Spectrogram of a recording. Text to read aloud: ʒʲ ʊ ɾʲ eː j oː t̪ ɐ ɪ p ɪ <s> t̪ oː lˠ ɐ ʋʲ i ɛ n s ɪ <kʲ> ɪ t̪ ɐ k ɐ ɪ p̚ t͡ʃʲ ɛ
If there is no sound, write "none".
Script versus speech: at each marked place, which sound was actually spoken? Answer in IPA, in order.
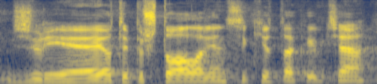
ʃ, kʲ

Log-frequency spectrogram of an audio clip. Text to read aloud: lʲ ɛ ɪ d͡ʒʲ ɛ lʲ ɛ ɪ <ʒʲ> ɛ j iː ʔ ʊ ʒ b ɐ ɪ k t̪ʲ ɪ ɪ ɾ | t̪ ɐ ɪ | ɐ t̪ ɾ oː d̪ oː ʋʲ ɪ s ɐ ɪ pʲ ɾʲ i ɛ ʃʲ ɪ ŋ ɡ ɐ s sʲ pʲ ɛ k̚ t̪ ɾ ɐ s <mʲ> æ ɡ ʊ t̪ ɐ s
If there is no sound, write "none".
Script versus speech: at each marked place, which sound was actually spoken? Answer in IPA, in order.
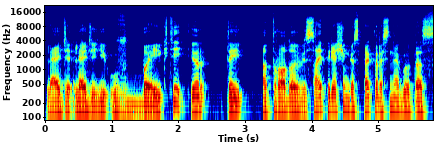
d͡ʒʲ, nʲ

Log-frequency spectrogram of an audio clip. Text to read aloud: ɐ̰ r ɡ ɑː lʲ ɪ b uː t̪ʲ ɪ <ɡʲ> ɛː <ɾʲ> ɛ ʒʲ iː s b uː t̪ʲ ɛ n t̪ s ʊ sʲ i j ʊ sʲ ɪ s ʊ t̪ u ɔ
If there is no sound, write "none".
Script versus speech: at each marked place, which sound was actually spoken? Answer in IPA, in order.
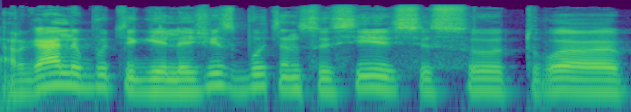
ɡʲ, lʲ

